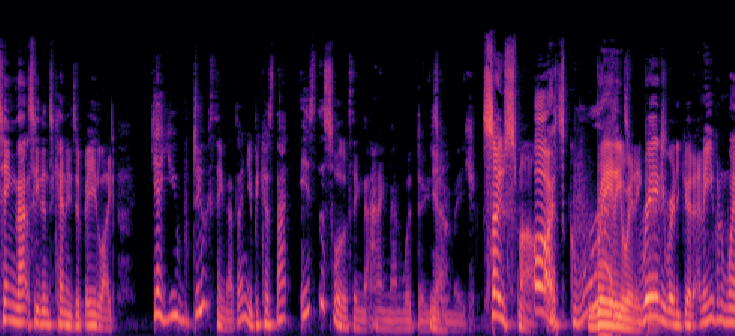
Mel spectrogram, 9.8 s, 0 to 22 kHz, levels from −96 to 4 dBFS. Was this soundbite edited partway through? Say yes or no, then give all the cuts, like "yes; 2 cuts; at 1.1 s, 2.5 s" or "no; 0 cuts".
no; 0 cuts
